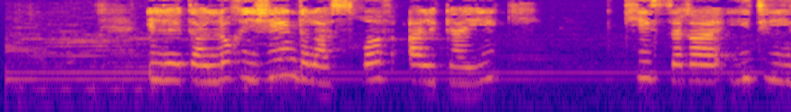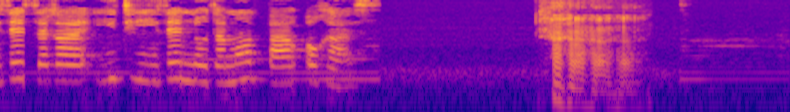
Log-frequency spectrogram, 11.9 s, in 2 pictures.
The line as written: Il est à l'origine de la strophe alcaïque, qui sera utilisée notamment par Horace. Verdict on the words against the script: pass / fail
fail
